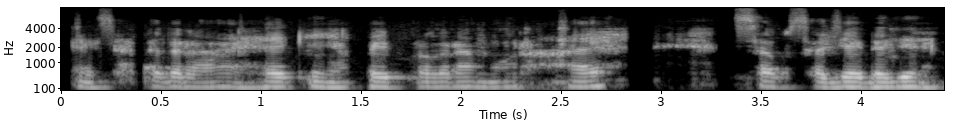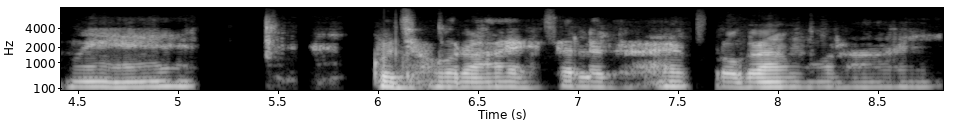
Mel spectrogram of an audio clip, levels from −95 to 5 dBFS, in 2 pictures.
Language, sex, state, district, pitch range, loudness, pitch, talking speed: Hindi, male, Jharkhand, Jamtara, 135-140 Hz, -23 LUFS, 135 Hz, 185 wpm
